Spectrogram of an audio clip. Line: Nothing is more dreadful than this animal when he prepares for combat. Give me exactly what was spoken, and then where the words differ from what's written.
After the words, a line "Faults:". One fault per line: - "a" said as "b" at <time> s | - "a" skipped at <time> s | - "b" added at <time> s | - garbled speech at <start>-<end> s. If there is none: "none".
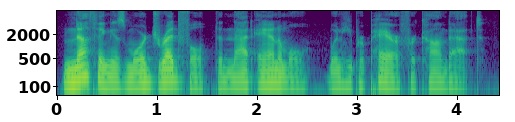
Nothing is more dreadful than that animal when he prepare for combat.
Faults:
- "this" said as "that" at 1.8 s
- "prepares" said as "prepare" at 2.9 s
